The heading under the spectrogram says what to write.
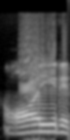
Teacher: الغین کو موٹا کر کے پڑھیں گے ہم، غین کے بعد آنے والی جو را ہے اس کو ہم باریک پڑھیں گے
